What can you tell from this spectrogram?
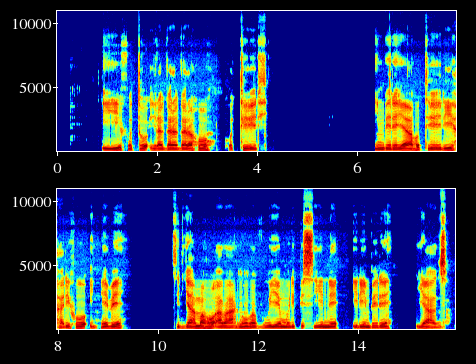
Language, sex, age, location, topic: Kinyarwanda, male, 18-24, Nyagatare, finance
